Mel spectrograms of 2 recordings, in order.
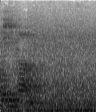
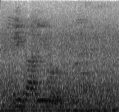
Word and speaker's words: মিকাইল: আর মিকাইল এও কোরআন শরীফে আছে, জিবরিল এবং মিকাল। হযরত মিকাল আলাইহিস সালাম, ওই মিকালের আরেক উচ্চারণ আর কেরাত অনুযায়ী মিকাইল।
